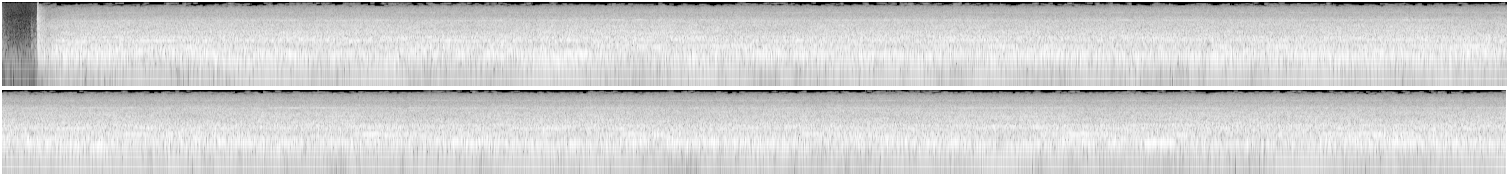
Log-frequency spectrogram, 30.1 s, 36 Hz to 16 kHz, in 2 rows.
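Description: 1993 Hoover Legacy Supreme upright vacuum cleaner with a 7.3-amp motor, switched on about half a second in and then running steadily while pushed over carpet: a loud, even whir with a steady motor hum.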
